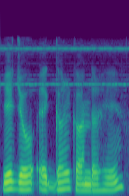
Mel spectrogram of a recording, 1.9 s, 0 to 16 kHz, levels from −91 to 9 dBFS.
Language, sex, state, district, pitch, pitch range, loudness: Hindi, male, Arunachal Pradesh, Longding, 130 Hz, 120-140 Hz, -16 LUFS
